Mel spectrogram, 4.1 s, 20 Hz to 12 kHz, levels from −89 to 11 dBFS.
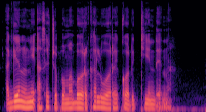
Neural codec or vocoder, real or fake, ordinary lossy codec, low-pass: none; real; none; none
